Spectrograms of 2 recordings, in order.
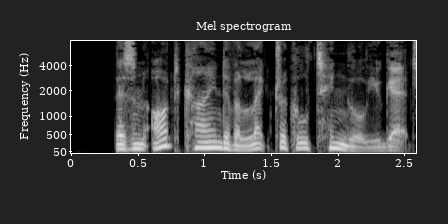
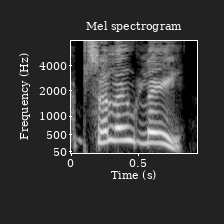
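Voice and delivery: high, eager exclamation; excited; 4 dB louder than usual. Acted. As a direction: blurt it out eagerly. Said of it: "Godal bounces up and down excitedly".

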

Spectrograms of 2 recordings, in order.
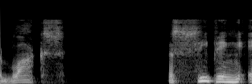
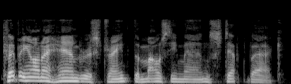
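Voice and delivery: ordinary delivery, nothing marked

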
